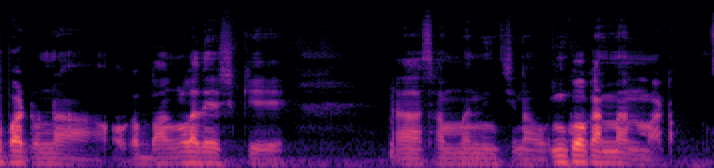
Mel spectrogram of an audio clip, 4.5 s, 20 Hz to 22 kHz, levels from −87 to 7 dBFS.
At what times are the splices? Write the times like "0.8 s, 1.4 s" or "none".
none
